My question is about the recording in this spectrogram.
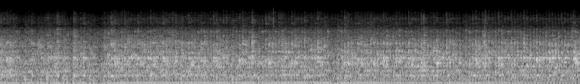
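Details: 1941 Fordson Standard N tracked Roadless tractor, started on petrol after choke, idling cold while warming up before switching to TVO: even, low thudding idle with a steady beat, no knocks or misfires; normal healthy idle.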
